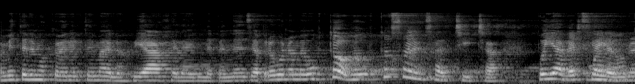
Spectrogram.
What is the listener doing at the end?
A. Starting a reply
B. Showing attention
B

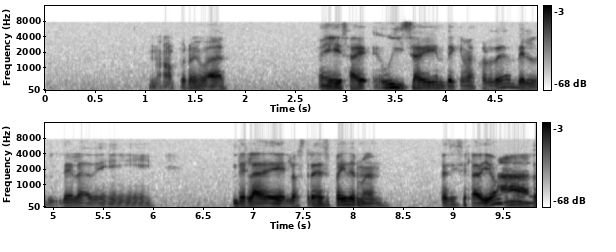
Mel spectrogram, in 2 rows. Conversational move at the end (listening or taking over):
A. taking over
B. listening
A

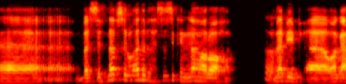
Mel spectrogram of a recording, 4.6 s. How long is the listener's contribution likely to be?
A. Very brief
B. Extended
A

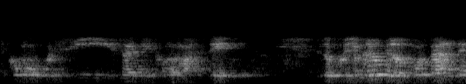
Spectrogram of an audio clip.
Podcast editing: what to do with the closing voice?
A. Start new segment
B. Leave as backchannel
B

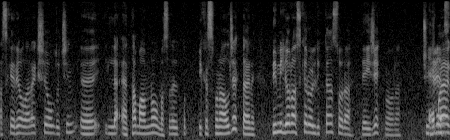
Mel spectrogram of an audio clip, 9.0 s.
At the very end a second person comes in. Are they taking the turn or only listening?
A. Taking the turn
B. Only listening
B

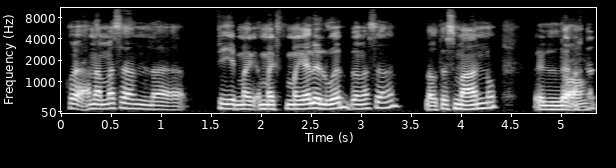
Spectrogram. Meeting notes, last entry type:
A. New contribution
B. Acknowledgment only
B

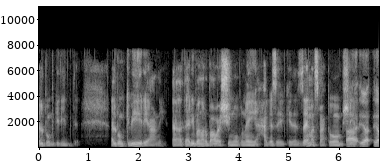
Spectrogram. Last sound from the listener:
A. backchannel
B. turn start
B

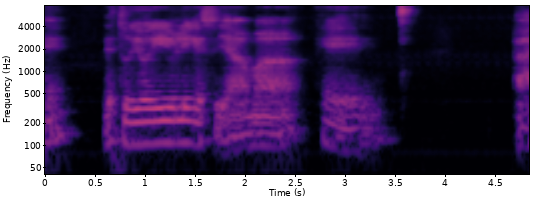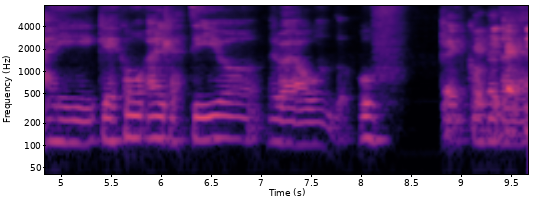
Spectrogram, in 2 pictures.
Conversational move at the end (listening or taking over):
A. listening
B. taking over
B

